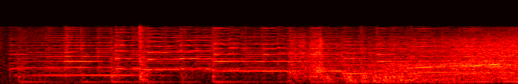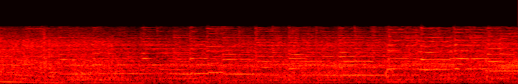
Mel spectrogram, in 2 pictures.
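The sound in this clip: Truck engine noise as the vehicle drives away, a loud, steady motor rumble with road noise that carries on through the whole clip.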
